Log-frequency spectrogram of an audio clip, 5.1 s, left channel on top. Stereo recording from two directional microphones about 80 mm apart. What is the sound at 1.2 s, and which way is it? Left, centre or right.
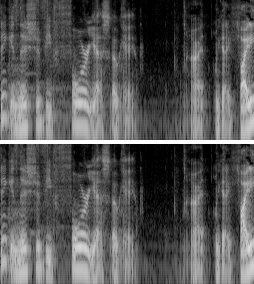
Speech, right.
